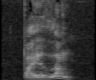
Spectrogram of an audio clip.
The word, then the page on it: pajlang: Xyzyl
